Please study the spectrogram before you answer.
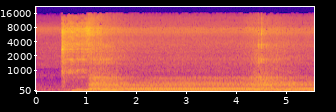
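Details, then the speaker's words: Restored 1993 Cadillac Seville 4.6L Northstar V8, restarted the next day after rebuild and installation, heard from the rear of the car: cranks briefly, catches cleanly and settles into a steady, even low idle with no misses or knocks; running properly. "Et à l'arrière, vous pouvez entendre mieux le bruit du moteur. Hein. Donc ça devrait le faire. On va le faire tourner un peu au ralenti et voir comment il tourne."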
